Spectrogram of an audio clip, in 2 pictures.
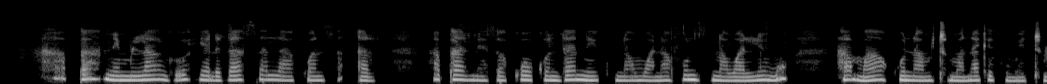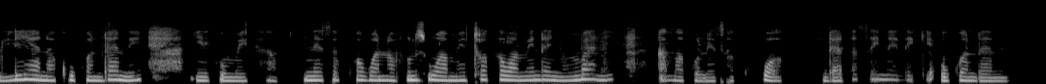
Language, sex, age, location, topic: Swahili, female, 18-24, Nakuru, education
